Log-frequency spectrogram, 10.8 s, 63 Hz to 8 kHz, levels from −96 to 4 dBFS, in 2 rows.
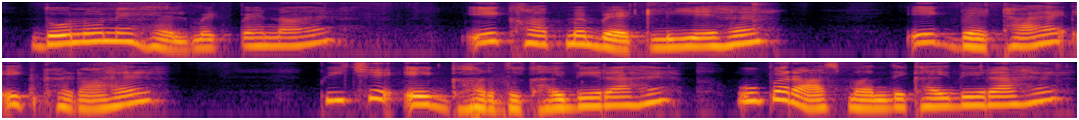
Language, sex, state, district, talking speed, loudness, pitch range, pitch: Hindi, female, Bihar, Darbhanga, 165 wpm, -20 LUFS, 165-260 Hz, 200 Hz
